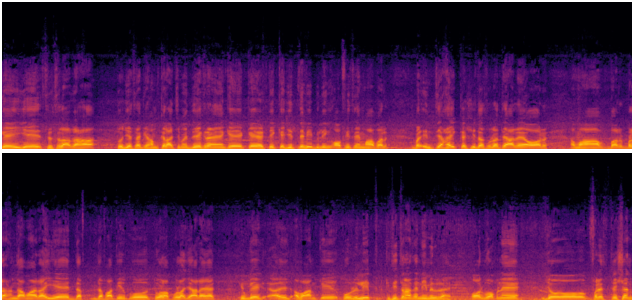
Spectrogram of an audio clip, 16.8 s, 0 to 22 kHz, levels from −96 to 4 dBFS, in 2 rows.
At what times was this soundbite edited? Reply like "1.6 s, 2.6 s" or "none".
none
